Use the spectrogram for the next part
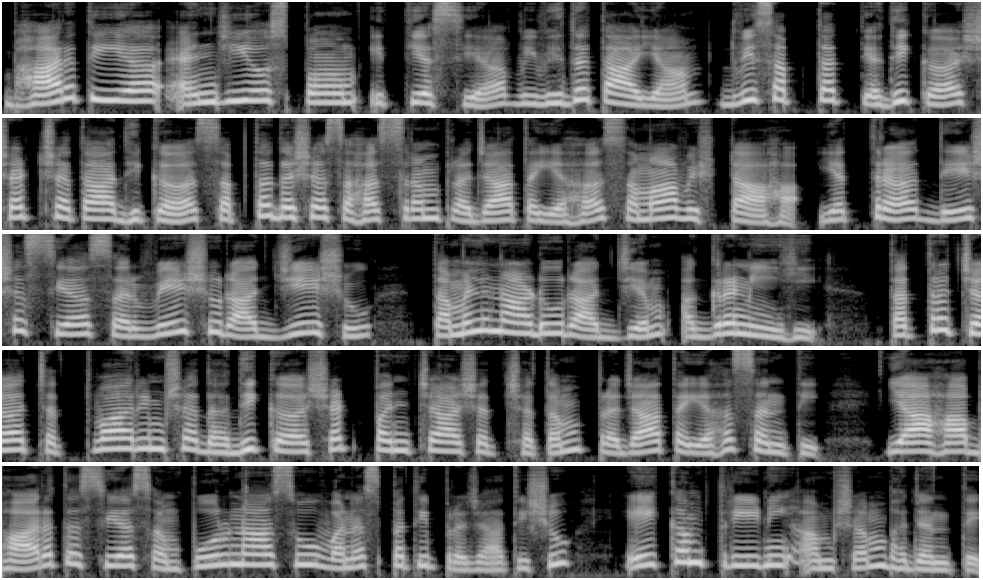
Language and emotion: Sanskrit, neutral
